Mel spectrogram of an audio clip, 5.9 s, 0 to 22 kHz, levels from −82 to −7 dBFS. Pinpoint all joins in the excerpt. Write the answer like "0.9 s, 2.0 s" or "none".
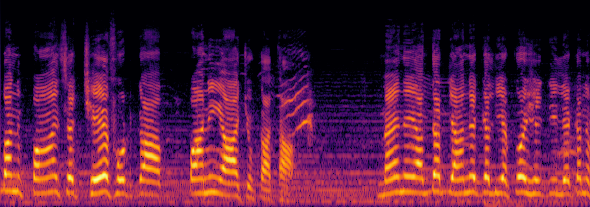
none

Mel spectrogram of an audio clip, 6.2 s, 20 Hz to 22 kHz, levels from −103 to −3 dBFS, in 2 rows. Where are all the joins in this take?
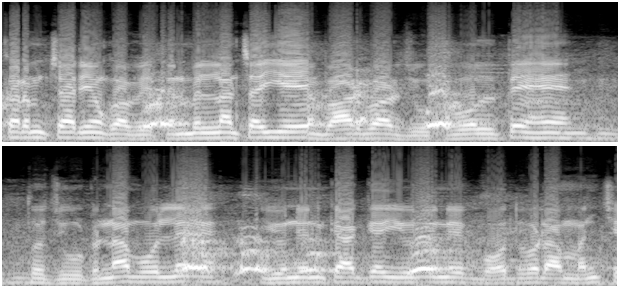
1.6 s

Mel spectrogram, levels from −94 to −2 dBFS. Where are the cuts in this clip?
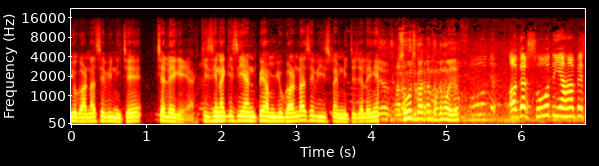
4.1 s

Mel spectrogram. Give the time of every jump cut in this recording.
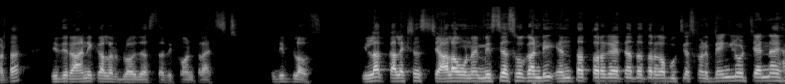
none

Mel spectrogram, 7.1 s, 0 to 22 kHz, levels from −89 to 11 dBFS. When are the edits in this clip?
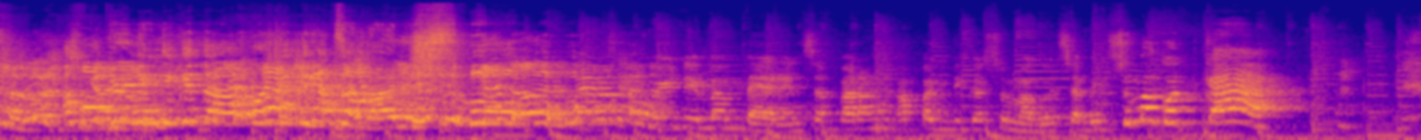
3.0 s

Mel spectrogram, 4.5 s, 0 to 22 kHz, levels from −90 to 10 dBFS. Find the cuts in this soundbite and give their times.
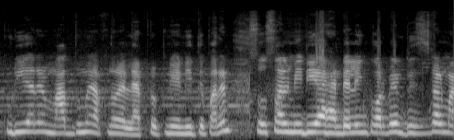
2.5 s

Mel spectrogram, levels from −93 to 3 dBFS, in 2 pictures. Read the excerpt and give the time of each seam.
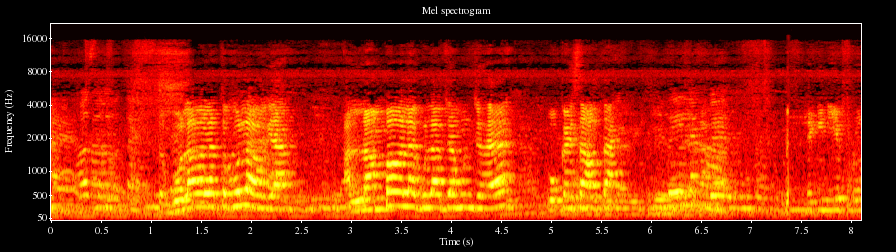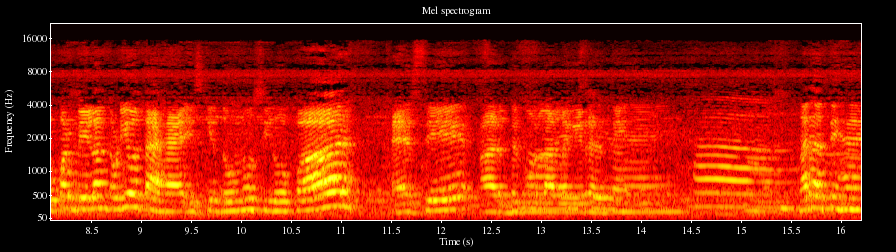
7.3 s

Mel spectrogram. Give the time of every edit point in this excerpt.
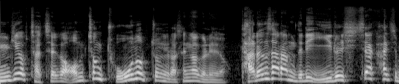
2.3 s

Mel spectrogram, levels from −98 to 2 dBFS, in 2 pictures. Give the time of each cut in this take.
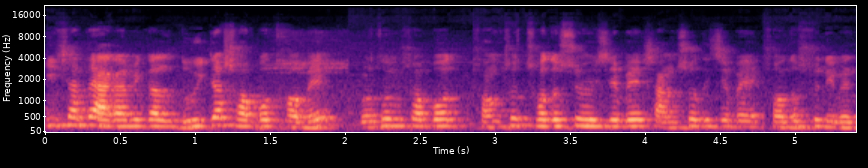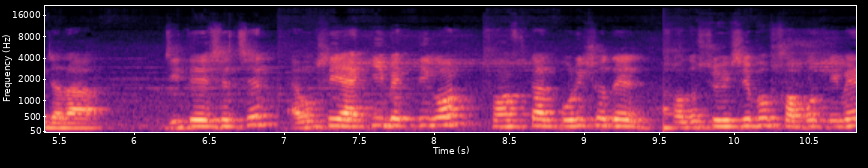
2.0 s, 2.9 s, 4.7 s, 7.0 s, 8.3 s, 9.6 s

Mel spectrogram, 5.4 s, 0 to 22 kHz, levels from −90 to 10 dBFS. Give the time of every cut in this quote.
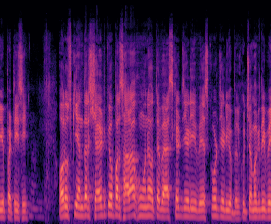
none

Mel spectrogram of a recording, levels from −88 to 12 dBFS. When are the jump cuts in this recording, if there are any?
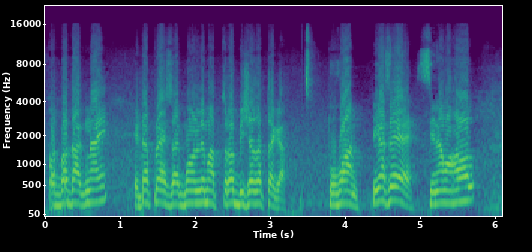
3.3 s

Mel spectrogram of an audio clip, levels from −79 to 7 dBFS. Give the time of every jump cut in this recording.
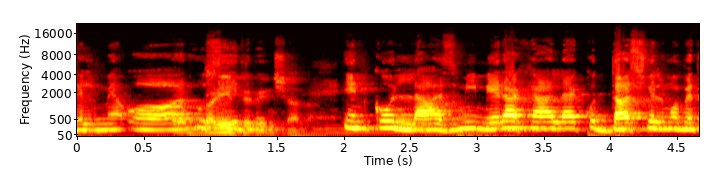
1.8 s

